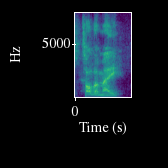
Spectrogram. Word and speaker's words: Ptolemy: So that was Ptolemy, spelt with a P for some reason at the start.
